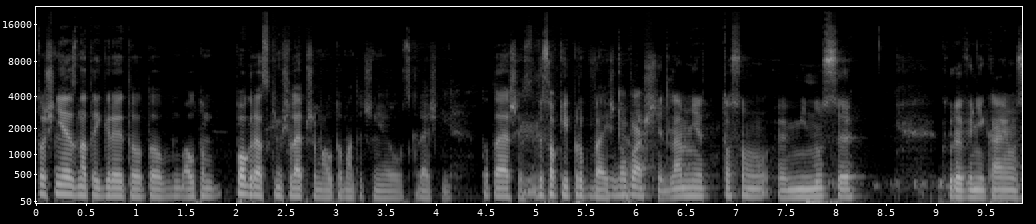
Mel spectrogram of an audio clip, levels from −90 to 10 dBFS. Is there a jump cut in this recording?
no; 0 cuts

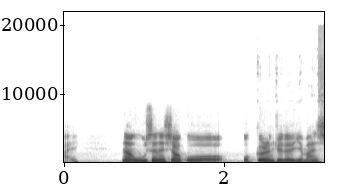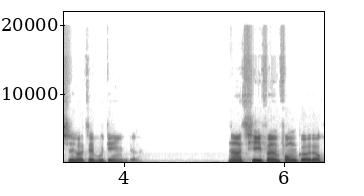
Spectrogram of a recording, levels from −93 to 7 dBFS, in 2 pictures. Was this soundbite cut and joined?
no; 0 cuts

